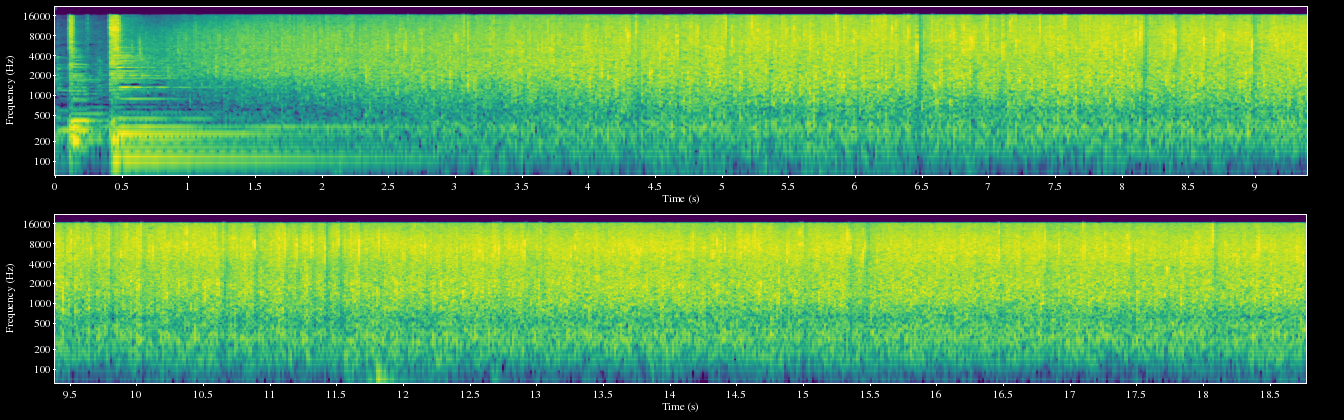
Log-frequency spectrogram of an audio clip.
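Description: A heavy downpour of rain falls continuously, a dense, even hiss of drops on surfaces that fills the whole scene, after a brief tonal note fades out at the very start.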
